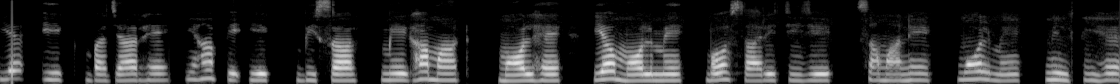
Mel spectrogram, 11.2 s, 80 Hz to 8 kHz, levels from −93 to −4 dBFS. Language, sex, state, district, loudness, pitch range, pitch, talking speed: Hindi, female, Bihar, Lakhisarai, -26 LUFS, 215-245 Hz, 225 Hz, 135 wpm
